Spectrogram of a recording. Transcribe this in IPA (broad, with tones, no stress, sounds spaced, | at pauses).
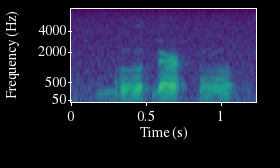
ɡ͡b u˨ ɗ ə˞˨ k͡p u˨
